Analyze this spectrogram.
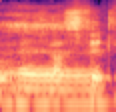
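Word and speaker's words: PACCBET: Rasvet wird es, glaube ich, ausgesprochen, Packbett geschrieben irgendwie.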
